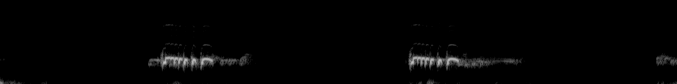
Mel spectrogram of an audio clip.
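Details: A local zebra dove (perkutut) gives soft, rapid cooing phrases near mid pitch, a burst of trilled coos that trails off, repeated every two and a half seconds.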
